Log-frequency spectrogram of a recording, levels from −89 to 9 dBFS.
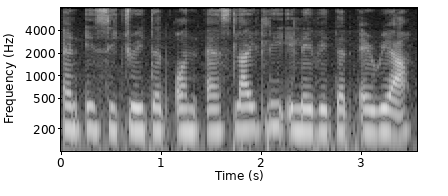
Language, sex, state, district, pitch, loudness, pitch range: English, female, Nagaland, Kohima, 185 Hz, -15 LUFS, 180-195 Hz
